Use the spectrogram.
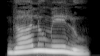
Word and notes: ಗಾಲುಮೇಲು: gālu mēlu

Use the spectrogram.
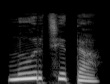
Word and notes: ಮಾರೀಚತೆ: kannada

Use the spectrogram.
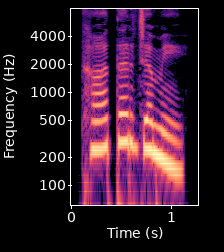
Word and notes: ಖಾತಿರಜಮೆ: Kannada

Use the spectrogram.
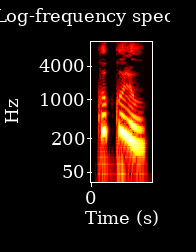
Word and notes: ಕುಕ್ಕುಲು: kukkulu

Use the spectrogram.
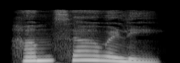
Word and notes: ಹಂಸಾವಳಿ: hamsāvaḷi

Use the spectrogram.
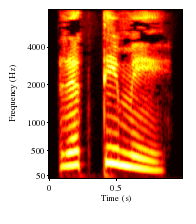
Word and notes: ರಕ್ತಿಮೆ: Kannada

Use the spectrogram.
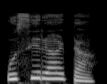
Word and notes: ಉಸಿರಿಡು: usiriḍu

